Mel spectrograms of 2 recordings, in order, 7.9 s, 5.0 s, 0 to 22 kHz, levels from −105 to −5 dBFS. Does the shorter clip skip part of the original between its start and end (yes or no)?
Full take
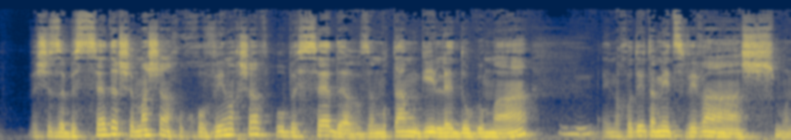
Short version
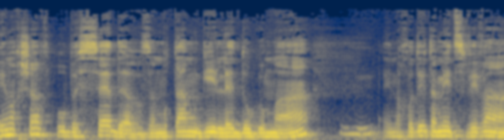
no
